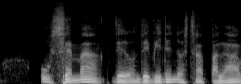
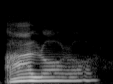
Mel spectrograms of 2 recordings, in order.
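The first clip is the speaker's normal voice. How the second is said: fading echo; 8 semitones higher than usual. Shown as a demonstration. Preacher imitates the valley echo returning, fading to a whisper. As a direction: echo dying away to a whisper. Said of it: "que retumba con usted para atrás".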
